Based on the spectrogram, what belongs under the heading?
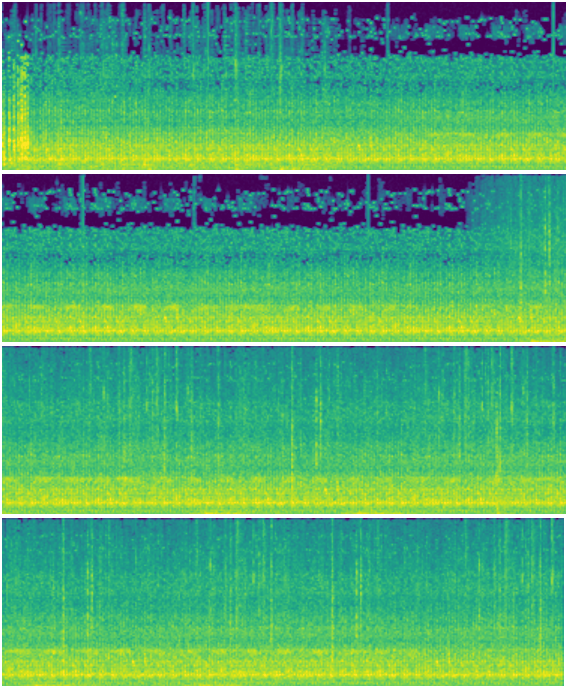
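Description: Tractor engine running steadily, an unbroken engine drone with no change in speed.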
